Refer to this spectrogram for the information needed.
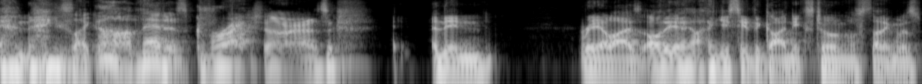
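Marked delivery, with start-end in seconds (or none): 0.7-2.0 put-on American accent. Retelling what a man said on a flight, in an American accent. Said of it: "You make a pretty good American accent".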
